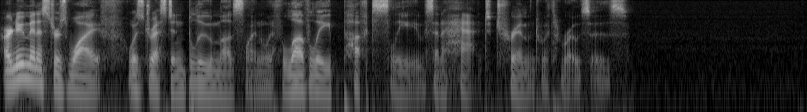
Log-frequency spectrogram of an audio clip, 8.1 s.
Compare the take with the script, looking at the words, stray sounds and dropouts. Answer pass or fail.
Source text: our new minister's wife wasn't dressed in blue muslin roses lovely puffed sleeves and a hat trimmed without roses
fail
